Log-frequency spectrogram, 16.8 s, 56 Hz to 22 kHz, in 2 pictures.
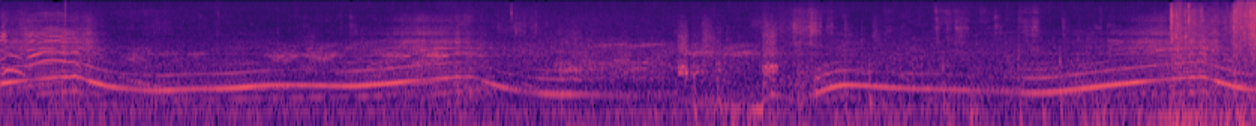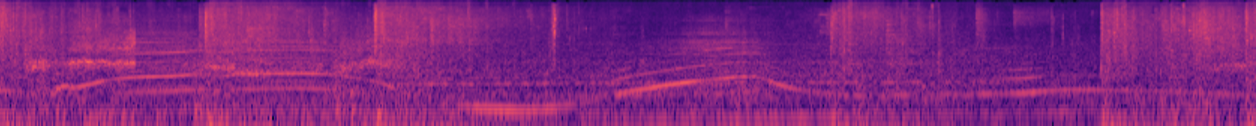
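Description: Car driving and skidding in Cyberpunk 2077, heard as a steady engine drone that keeps rising and falling in pitch, broken by repeated loud bursts of tire screech and crashes from the middle onward.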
